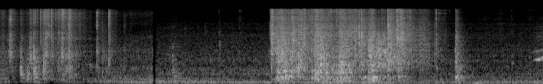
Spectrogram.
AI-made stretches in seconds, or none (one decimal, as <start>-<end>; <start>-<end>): 0.0-1.2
